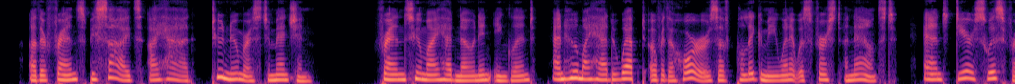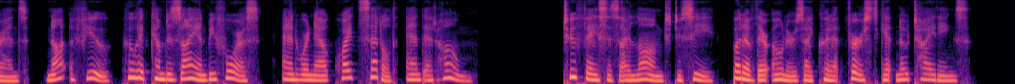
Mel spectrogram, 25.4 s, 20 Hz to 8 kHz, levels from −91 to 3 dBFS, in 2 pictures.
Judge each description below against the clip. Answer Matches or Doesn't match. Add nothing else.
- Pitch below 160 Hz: Doesn't match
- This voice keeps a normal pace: Matches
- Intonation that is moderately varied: Matches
